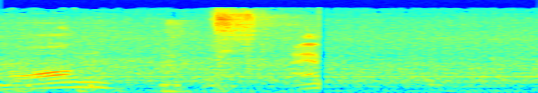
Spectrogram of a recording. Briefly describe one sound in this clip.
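Bus doors close with a sharp hiss of air.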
